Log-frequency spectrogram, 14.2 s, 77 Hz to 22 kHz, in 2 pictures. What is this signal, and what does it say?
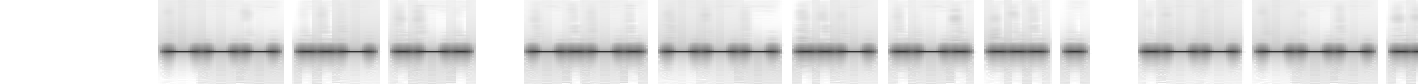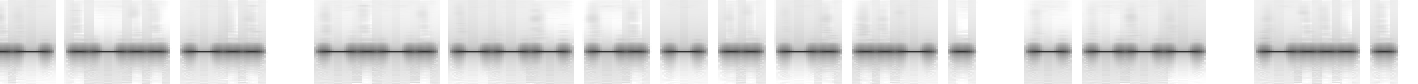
Morse code, heard as a keyed tone, about 25 wpm, 700 Hz. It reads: OUR COURSE WOULD CONTINUE TO BE
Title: Sentences from Top 1000 Words - Review Part 6 - 25wpm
